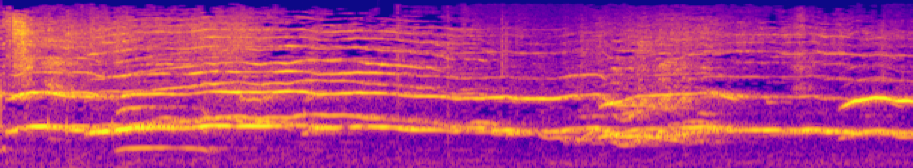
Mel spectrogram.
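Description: A loud, piercing high-pitched wail, held steady for about six seconds with a slight waver in pitch, like a siren. Shorter pitched cries rise and fall over it, about a second in and again after about four seconds.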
